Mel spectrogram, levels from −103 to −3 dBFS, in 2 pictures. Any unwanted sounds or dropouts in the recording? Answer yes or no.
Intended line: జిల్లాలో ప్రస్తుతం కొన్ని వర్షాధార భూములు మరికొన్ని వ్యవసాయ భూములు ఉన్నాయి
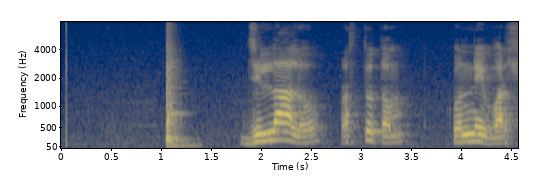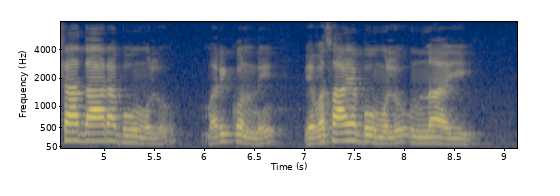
yes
